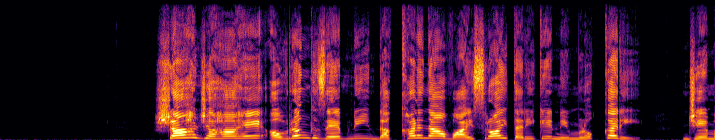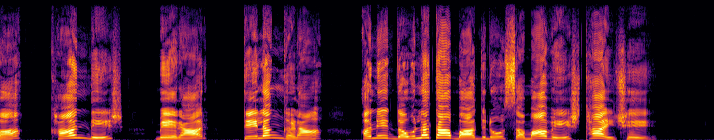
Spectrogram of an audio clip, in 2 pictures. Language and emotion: Gujarati, neutral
